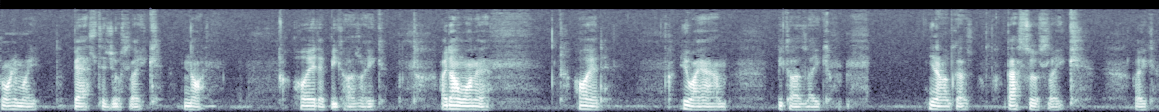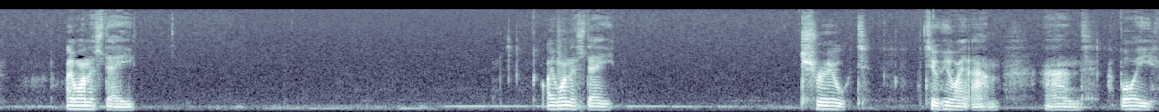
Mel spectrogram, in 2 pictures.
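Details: Stuttering (stammer) in a male speaker describing his own speech; this stretch has repeated words and pauses.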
